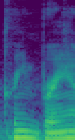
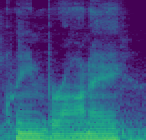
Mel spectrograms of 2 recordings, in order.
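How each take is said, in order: First: The name has a short 'a' vowel, like 'bran'. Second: The name has a long 'ay' vowel, like 'brain'. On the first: The speaker calls it wrong. "I always just pronounced it as Bran" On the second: The speaker calls it right. "it's probably pronounced Queen Brane"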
